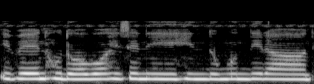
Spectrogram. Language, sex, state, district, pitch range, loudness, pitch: Chakma, female, Tripura, Unakoti, 240-255 Hz, -10 LUFS, 245 Hz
